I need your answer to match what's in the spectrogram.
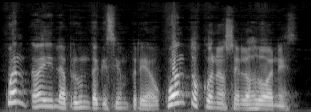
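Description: Fairly high in pitch and fairly quick, this preacher speaks with a Rioplatense Spanish accent at a youth congress workshop for a church. He's animated, posing questions to the audience and staging little dialogues.

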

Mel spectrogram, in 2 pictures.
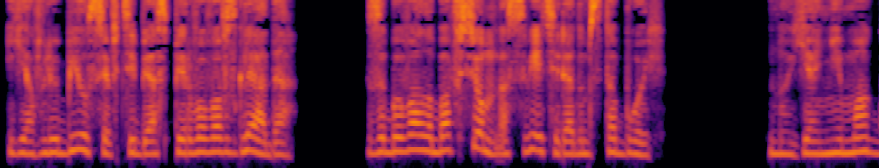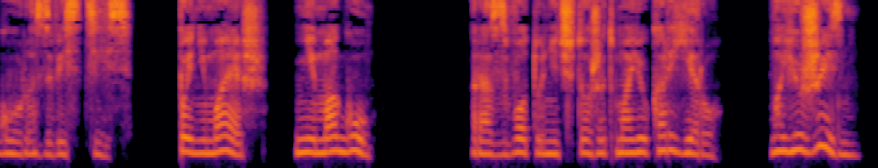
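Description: A woman voicing a married male doctor who speaks in a flat, monotone voice. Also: moderate pace, slightly rough, dry recording, clean studio sound, close to an everyday voice. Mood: anguished. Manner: flat, monotone, slightly lowered. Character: man, married doctor, cold and evasive.

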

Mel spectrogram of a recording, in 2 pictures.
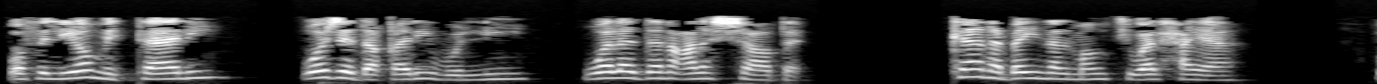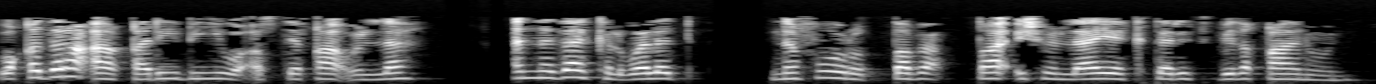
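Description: A woman's voice: medium pitch, natural voice. A woman reading the lines of a sly, cunning male adventurer in a storybook reading, on a dull lo-fi recording. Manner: sly, pressing.

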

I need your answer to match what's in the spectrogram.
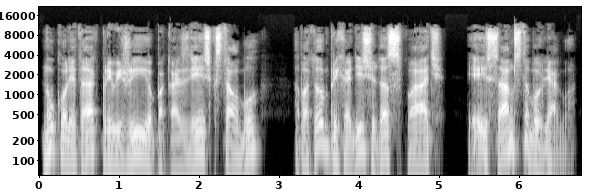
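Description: A man's voice: on the low side, sing-song, moderate pace, dry recording, studio quality. A man voicing a sly, glib red-bearded peasant trickster who talks in a wheedling, mock-friendly way. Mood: coaxing.

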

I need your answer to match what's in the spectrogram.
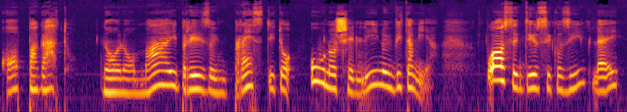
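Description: Preachy old schoolmaster read by a woman, solemn, lecturing, unhurried storybook delivery, low tone. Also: dry recording. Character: stern old male schoolmaster, preachy and self-satisfied.

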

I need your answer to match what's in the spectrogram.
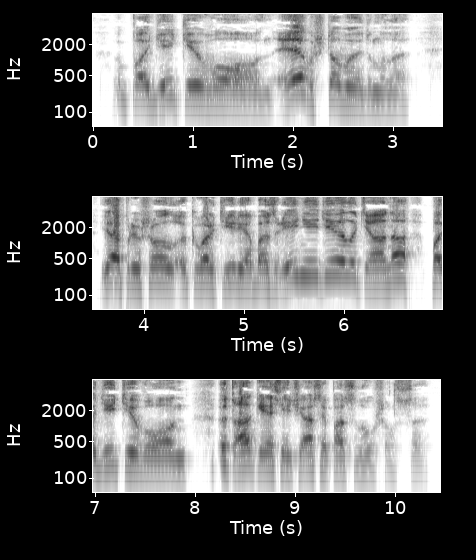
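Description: A crude, overbearing merchant landlord drawls his words slowly and condescendingly, as a male reader acts him out. He sounds tipsy and full of himself. His voice rises and falls widely. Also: on the high side, animated, a little mellow.

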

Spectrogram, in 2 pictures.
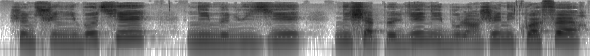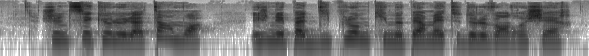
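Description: A woman's voice: fairly high pitch, fairly even intonation, moderate pace, a little mellow, close to an everyday voice. A woman reading as a timid, sentimental old schoolmaster. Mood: exasperated.

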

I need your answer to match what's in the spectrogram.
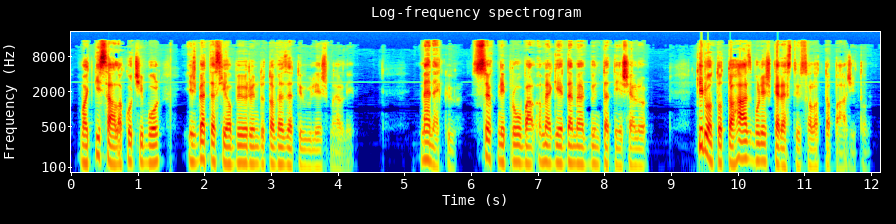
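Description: A man reads a novel aloud in a steady, even narration. His voice has a gravelly edge, and the recording is close and dry with no room sound. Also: mid-range voice, no room sound. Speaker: audiobook reader. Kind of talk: audiobook narration.

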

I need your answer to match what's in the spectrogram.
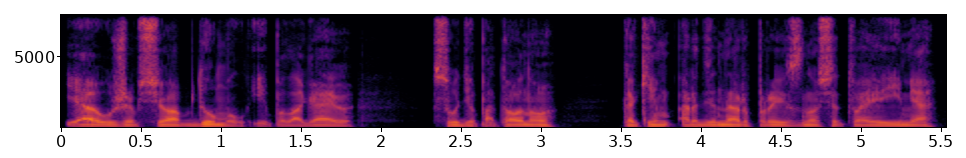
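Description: A man's voice: low voice, steady tone, normal speed, no room sound, studio quality, voice pushed down, lightly acted. A man doing a bitter old vengeful father. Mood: grave. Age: older. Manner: grave, brooding, bursts into fury.

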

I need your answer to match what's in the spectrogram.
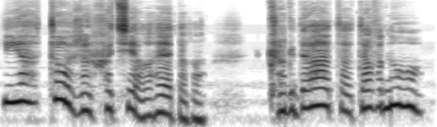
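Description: Man doing a husky, sinister old woman. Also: sits high, animated, mellow, dry recording, soft background music, voice pushed up, full character voice. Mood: confiding. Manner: slow cooing, sinister giggles. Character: sly sinister old woman, eerily calm. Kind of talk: horror audiobook reading.

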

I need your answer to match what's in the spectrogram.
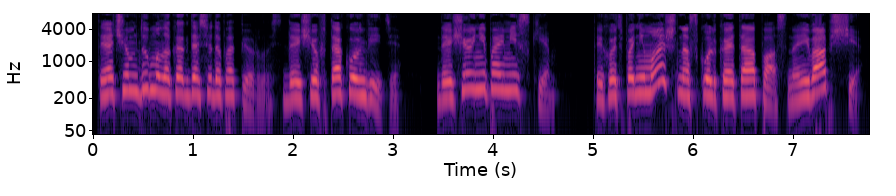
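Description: A woman reading the lines of a domineering, jealous male boss in a curt, commanding tone, low and measured. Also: expressive, a little mellow, no room sound, clean studio sound, close to an everyday voice.

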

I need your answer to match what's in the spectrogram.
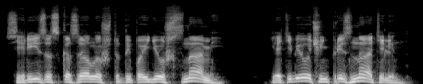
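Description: Dude doing a young rebel leader guy, calm and protective, dry audiobook sound. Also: medium pitch, a little fast, dry recording, close to an everyday voice. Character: young male resistance leader, caring. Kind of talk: audiobook character voice.

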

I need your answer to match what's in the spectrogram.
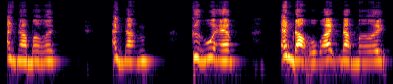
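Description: A man doing a high whimpering young man. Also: fairly even intonation, unhurried. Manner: whimpering, pleading. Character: whiny young man in pain.

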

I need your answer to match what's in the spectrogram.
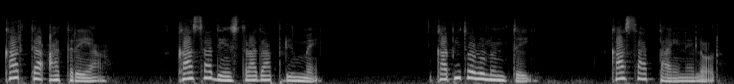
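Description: A woman narrating a classic novel as an audiobook reader, in a measured, even storytelling manner. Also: medium pitch, no echo. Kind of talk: audiobook reading.

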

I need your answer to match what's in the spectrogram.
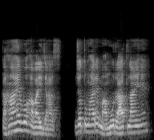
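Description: A man's voice: fairly high pitch, lively intonation, natural voice. Sulky bossy little girl, man doing her, dull muffled audio. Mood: pouty. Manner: pouty, demanding. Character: proud, touchy seven-year-old girl. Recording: dull lo-fi recording.

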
